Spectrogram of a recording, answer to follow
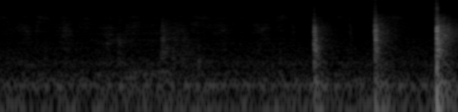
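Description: Chalk writing on a blackboard: faint scratching strokes, with two sharper taps near the end.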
